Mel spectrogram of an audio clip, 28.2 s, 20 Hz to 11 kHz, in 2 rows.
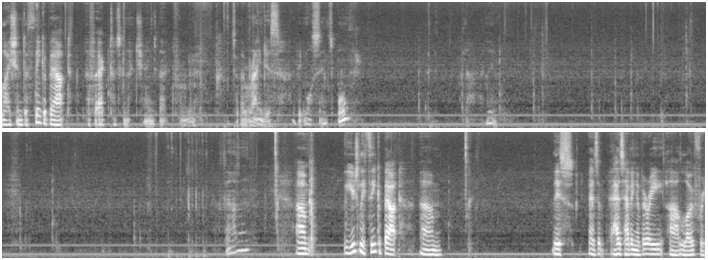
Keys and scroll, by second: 4.4 BackSpace, 17.4 BackSpace.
